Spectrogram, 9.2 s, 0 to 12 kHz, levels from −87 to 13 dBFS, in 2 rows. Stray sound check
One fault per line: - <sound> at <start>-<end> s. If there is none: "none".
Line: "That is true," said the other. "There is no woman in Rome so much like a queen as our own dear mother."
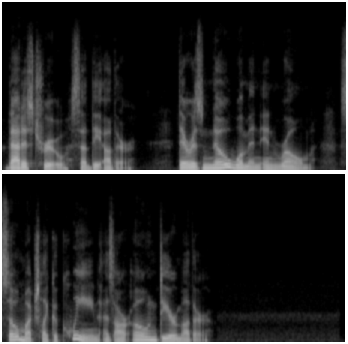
none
